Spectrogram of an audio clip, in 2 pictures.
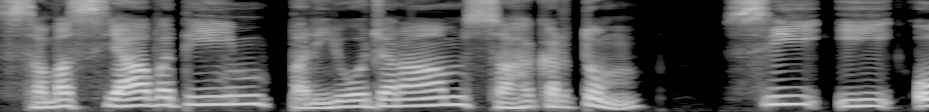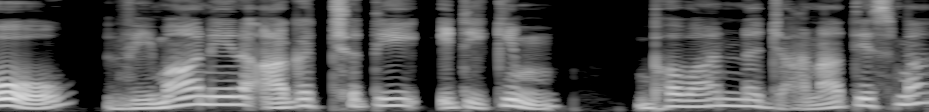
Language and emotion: Sanskrit, surprised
